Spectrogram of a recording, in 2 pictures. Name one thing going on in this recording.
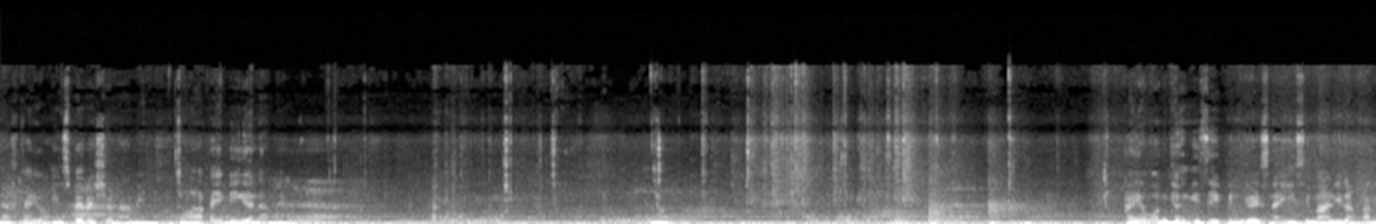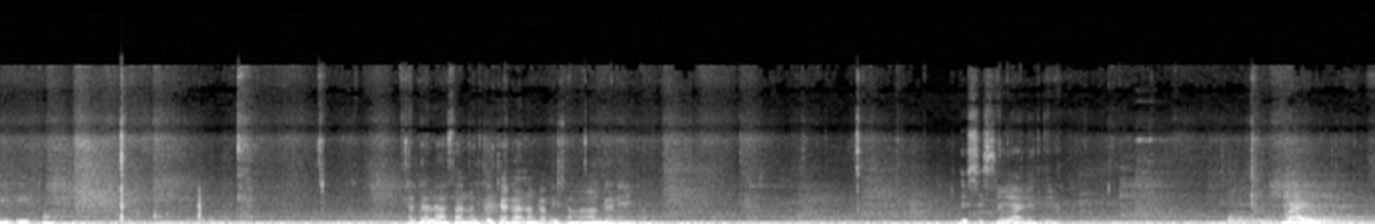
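A woman talks casually and close to a microphone.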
